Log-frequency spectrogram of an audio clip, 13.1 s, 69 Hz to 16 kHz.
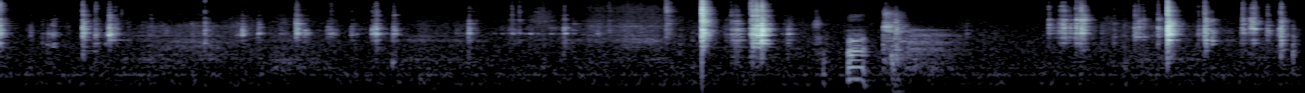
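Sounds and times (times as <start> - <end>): metal parts clicking: 0.0 - 1.3, 2.4 - 5.8, 10.5 - 13.0.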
